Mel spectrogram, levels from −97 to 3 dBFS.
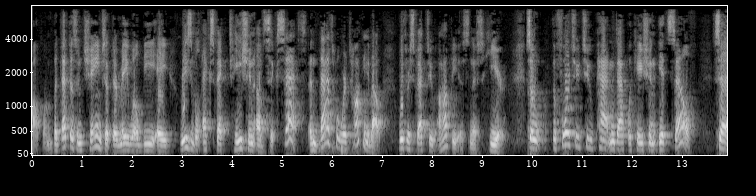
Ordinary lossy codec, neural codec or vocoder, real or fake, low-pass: AAC, 48 kbps; none; real; 7.2 kHz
